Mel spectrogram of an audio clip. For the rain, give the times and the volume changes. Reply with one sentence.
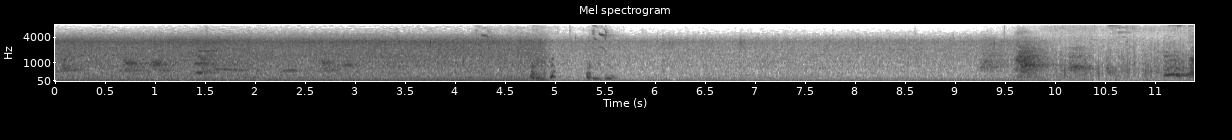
You can hear the rain from 0.0 to 11.3 s, getting quieter.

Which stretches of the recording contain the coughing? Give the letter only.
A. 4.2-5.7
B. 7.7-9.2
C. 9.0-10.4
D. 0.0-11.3
A.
